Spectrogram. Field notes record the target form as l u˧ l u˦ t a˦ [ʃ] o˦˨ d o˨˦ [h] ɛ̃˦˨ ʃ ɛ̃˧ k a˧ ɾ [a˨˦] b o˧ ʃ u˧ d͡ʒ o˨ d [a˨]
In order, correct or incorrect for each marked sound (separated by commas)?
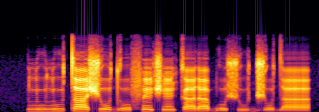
correct, incorrect, incorrect, incorrect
